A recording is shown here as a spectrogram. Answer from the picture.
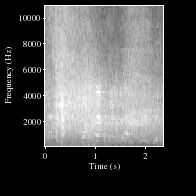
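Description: Ice rink game sounds: hockey skates scraping on the ice, with voices calling out in the arena.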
